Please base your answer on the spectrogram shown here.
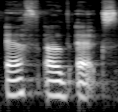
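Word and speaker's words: f(x): So first of all, this right here, if you heard me say that, is pronounced f of x, which you should probably write down.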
